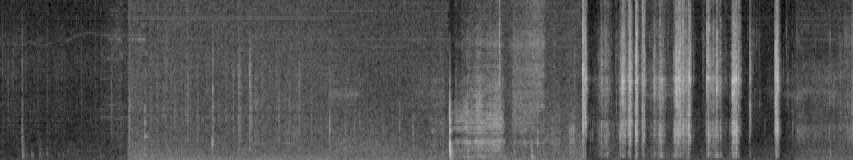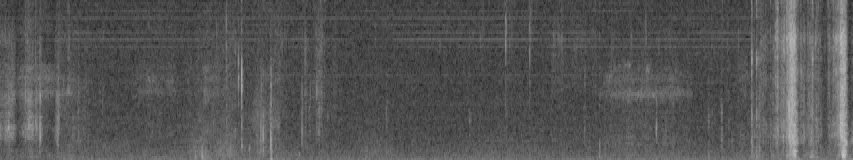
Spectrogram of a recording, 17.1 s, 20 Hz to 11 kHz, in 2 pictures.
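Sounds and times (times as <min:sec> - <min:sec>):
spice grinder crunching: 0:01.3 - 0:09.5, 0:15.0 - 0:17.0
scraping on cutting board: 0:04.3 - 0:05.6.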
